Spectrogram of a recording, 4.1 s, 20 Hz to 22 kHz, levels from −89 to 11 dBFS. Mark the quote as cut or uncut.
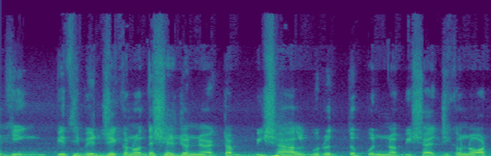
uncut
